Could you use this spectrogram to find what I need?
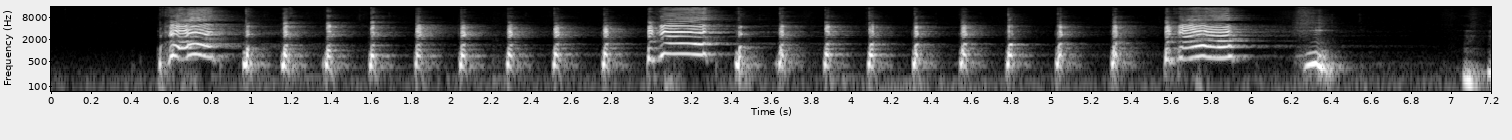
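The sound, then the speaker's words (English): Rapid, steady chicken clucking, about four sharp clucks a second, loud, broken by a couple of longer drawn-out squawks, with nothing else in the background. “Now, just in case you don't speak chicken, I'll translate it for you.”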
